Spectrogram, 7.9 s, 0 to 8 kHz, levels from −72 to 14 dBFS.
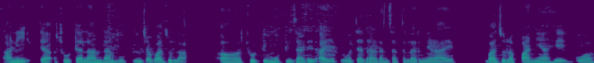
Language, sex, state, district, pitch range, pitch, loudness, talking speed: Marathi, male, Maharashtra, Sindhudurg, 130-140 Hz, 135 Hz, -32 LUFS, 180 wpm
